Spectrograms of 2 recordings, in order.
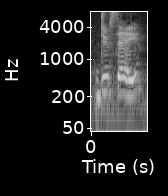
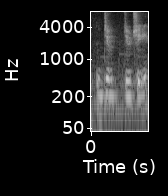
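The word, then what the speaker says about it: Doucce: to be using the it's pronounced I found out do say not do cheat this is the do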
